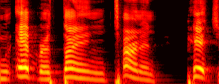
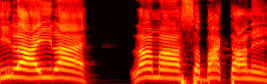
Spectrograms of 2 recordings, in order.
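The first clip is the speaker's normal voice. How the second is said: ordinary talk, nothing marked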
